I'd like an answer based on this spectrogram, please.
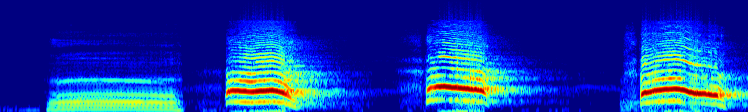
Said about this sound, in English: A succession of loud and shrill screams bursting suddenly from the throat of the chained form seemed to thrust me violently back.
